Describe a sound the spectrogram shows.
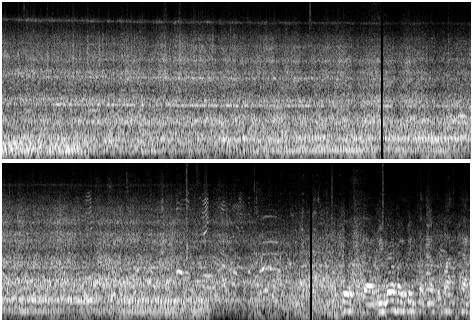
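Propeller plane engines drone overhead.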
